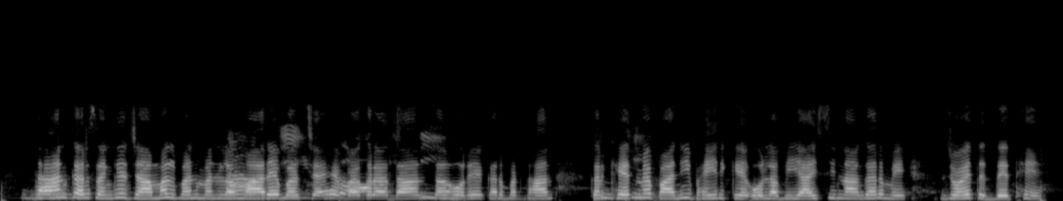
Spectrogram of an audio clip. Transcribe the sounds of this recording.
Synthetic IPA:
d̪ʱaːnkəɾsə̃ŋɡʱed͡ʒaːməlbənmənləbmaːɾebəɾt͡ʃɛɦebəɡɾad̪ʱaːnt̪əoːɾekəɾbəɾd̪ʱaːn | kəɾkʰeːt̪mẽpaːnibʱəɪɾkeʔoləbiaːɪsinaːɡəɾmẽ | d͡ʒoːjt̪d̪eːt̪ʰẽː

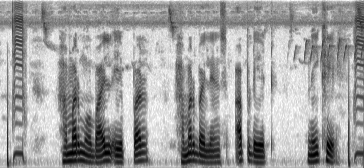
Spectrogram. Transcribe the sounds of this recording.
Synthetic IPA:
həməɾmoːbaːɪleːpːəɾ | həməɾbaɪlensə̰pɖeːʈ | nəĩkʰeː

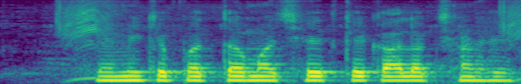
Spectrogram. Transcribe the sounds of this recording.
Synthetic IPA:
seːmikepət̪ːəmat͡ʃʰeːt̪kekaːlək̚t͡ʃʰɐɽ̃ɦe

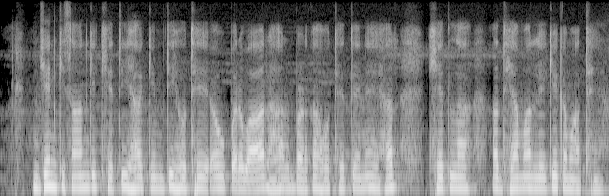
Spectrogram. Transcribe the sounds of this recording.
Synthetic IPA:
d͡ʒɪnkɪsaːnkekʰeːt̪iɦɐɾkɪmt̪iɦoːt̪ʰeɔːpəɾwaːɾɦəɾbəɽ̤kaɦoːt̪ʰet̪eːneɦɐɾ | kʰeːt̪la | əd̪ʱjaːmãleːkekɐmaːt̪ʰẽː

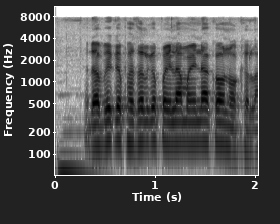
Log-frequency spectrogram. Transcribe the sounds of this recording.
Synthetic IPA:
ɾəbikepʰəsəlkepəɦilaməɦinakə̃nõkʰelã

